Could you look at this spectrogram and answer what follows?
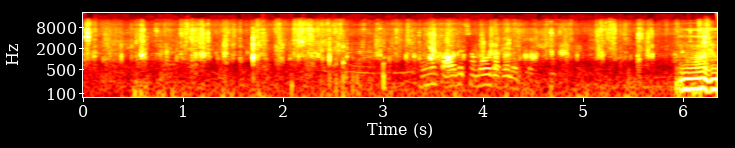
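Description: A bull's heavy hooves plod slowly through wet, sucking mud in a Konkan rice paddy, with indistinct background voices and a low animal-like call near the end.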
